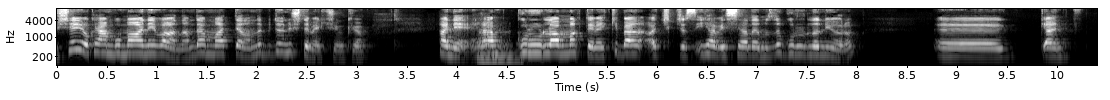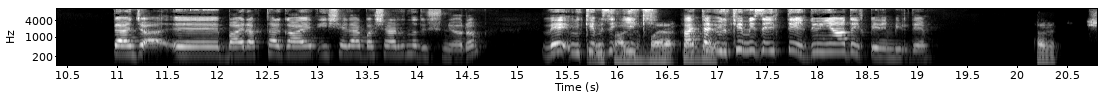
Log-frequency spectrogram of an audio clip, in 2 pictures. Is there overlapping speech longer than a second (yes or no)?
yes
